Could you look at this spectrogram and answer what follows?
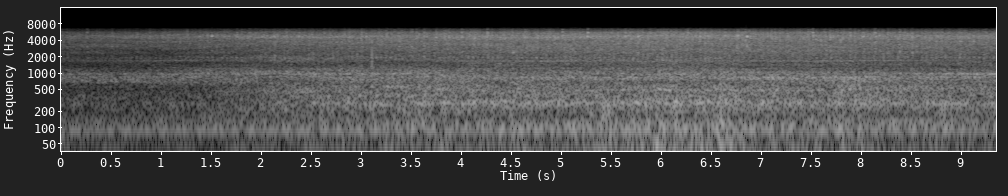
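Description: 1985 Dodge truck's engine idling smoothly with the hood open, so smoothly that a nickel stays balanced on the air cleaner. The sound grows louder over the first few seconds, then holds steady.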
